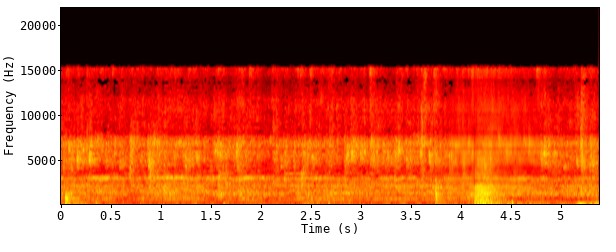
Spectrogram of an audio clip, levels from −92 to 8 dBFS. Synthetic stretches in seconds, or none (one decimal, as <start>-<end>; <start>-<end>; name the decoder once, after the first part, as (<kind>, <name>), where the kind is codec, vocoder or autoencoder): 3.9-4.8 (vocoder, Vocos)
